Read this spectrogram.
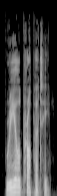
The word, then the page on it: real property: British English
